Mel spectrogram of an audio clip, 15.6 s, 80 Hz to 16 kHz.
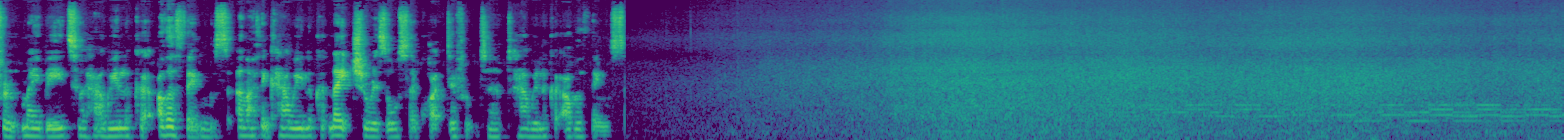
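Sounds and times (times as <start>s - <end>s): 
speech: 0.0s - 6.4s
sea waves washing against the coast at Whitby: 6.7s - 15.6s
wind hiss: 7.0s - 15.6s.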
